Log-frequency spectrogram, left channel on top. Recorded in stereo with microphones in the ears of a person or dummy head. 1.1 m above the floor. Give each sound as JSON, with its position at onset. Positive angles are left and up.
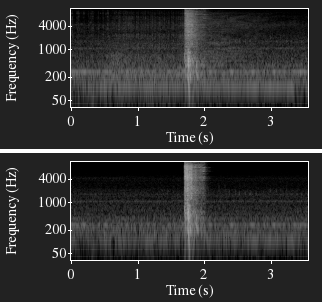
{"t": 1.7, "sound": "a gunshot", "side_deg": -60, "distance_m": 0.6}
